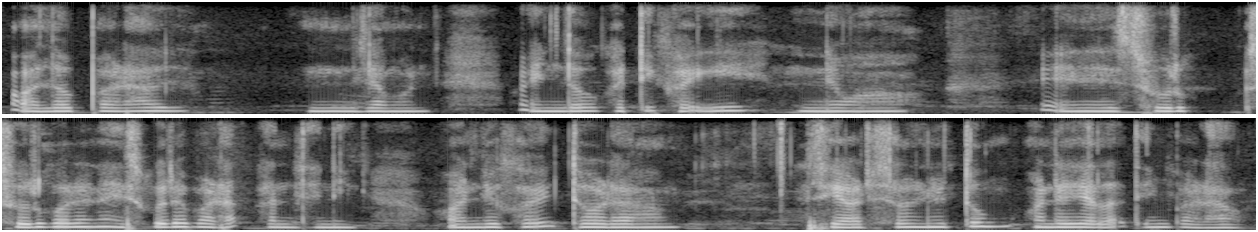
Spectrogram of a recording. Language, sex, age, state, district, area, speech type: Santali, female, 18-30, West Bengal, Paschim Bardhaman, rural, spontaneous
